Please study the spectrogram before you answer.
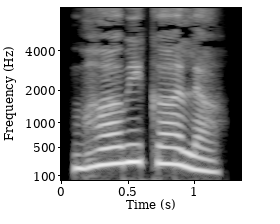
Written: ಭಾವಿಕಾಲ

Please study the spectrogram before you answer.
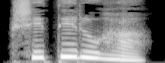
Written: ಕ್ಷಿತಿರುಹ

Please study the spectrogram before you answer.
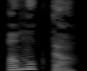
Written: ಅಮುಕ್ತ

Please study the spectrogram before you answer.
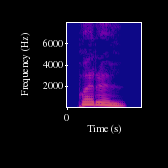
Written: ಪರಲ್

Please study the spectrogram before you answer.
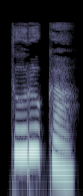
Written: ತುರುಕ

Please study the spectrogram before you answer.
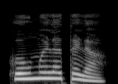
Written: ಕಿಮುಳ್ದುಳಿ

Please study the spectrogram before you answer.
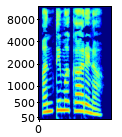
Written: ಅಂತಿಮಕಾರಣ

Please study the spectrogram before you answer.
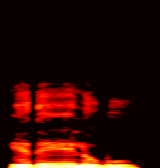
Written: ಎದೆಯೆಲುಬು

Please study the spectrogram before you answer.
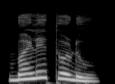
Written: ಬಳೆದೊಡು

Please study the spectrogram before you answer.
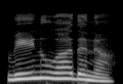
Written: ವೇಣುವಾದನ

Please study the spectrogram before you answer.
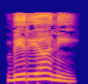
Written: ಬಿರಿಯಾನಿ

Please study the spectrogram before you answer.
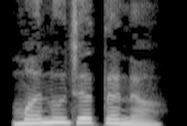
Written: ಮನುಜತನ

